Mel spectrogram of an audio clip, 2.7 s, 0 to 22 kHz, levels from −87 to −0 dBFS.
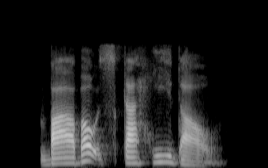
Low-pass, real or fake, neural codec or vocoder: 7.2 kHz; fake; codec, 16 kHz, 8 kbps, FunCodec, trained on Chinese and English, 25 frames a second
